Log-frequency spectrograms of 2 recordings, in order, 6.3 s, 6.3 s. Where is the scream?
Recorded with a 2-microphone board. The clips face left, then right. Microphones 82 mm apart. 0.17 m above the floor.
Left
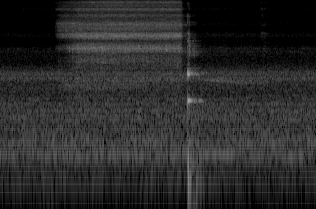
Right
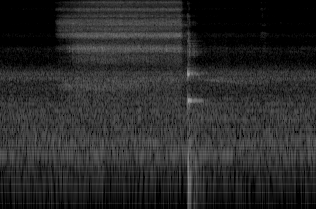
Centre (ahead or behind), 1.5 m.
